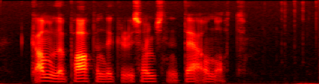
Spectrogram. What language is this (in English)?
Faroese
